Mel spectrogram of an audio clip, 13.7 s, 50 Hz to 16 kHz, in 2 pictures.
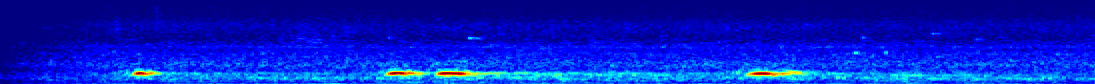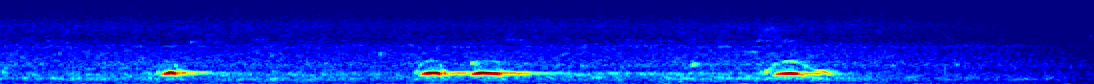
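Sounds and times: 
spotted owl song: 0:00.7 - 0:12.2.

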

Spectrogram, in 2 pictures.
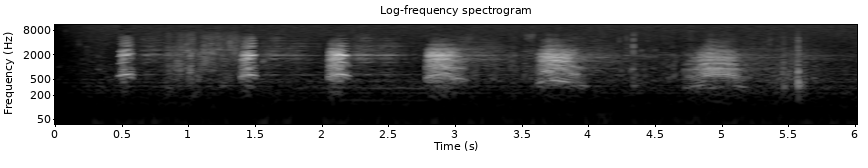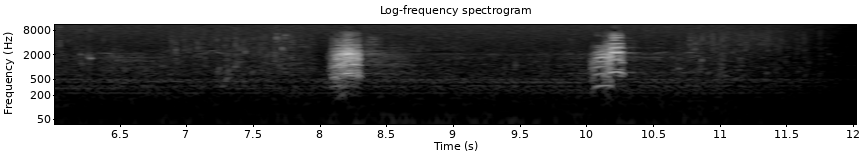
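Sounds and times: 
Great Blue Heron croaking upon landing: 0:01.4 - 0:05.4, 0:08.1 - 0:08.6, 0:10.1 - 0:10.5.

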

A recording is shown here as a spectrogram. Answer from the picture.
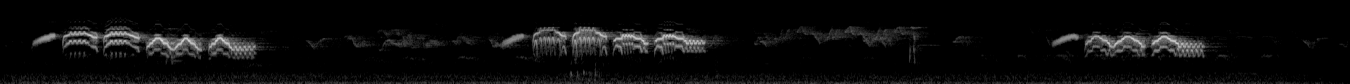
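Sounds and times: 
Veery song: 0:00.0 - 0:13.5.

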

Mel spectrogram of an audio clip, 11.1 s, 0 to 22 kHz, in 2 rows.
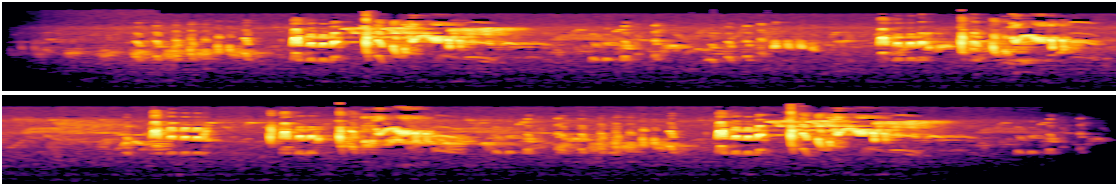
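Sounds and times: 
thick-billed kingbird song: 0:00.0 - 0:11.1.

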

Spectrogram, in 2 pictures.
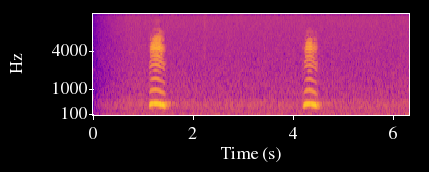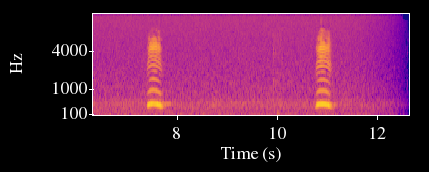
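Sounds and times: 
female long-eared owl harsh hoots: 0:01.1 - 0:01.6, 0:04.2 - 0:04.6, 0:07.4 - 0:07.9, 0:10.8 - 0:11.2.

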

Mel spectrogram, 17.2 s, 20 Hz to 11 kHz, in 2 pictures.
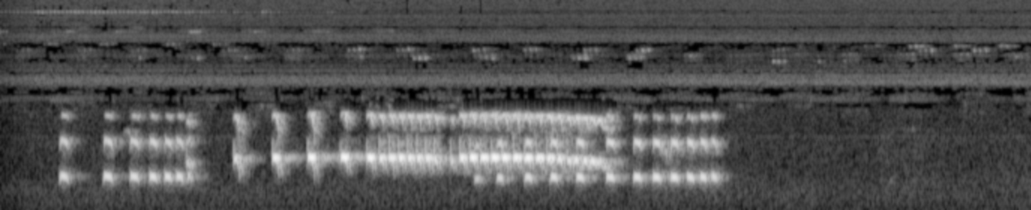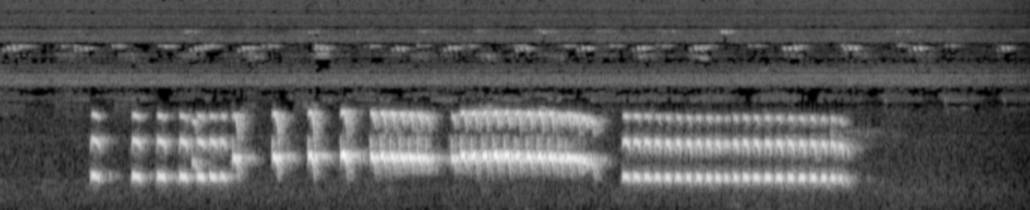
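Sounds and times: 
pair of birds singing: 0:00.4 - 0:08.6, 0:09.3 - 0:16.9.

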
